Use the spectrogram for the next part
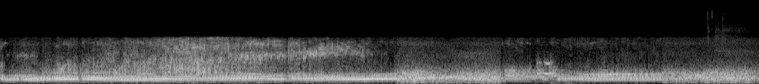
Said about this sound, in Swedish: Ja, det, det, det, är ju något visst med det här Mitsubishi-ljudet när han rullar iväg. jag, vet, eh, jag vet att du, du, är svag för vissa ljud och det här är ett av dem.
